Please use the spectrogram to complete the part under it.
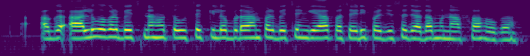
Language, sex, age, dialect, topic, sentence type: Magahi, female, 56-60, Western, agriculture, question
